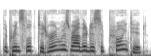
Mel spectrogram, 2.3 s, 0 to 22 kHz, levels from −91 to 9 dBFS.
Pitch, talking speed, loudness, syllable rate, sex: 275 Hz, 235 wpm, -17 LUFS, 6.7 syllables/s, female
